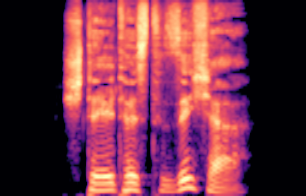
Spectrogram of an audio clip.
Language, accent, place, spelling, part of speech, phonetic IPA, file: German, Germany, Berlin, stelltest sicher, verb, [ˌʃtɛltəst ˈzɪçɐ], De-stelltest sicher.ogg
- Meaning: inflection of sicherstellen: 1. second-person singular preterite 2. second-person singular subjunctive II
